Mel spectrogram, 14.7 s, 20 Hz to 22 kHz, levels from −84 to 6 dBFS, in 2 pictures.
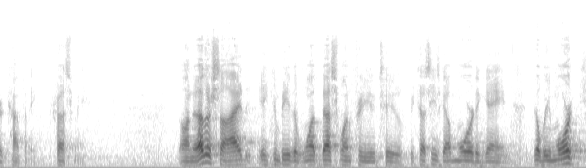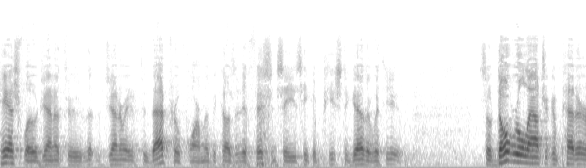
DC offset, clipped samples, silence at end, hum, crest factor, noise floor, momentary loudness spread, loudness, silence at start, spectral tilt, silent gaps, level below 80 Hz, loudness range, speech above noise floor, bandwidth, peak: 0.2%; under 0.1%; 0 s; none; 22 dB; -67 dBFS; 16 LU; -36 LUFS; 0 s; -7 dB/octave; none; -68 dBFS; 7 LU; 32 dB; 9.4 kHz; -14 dBFS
